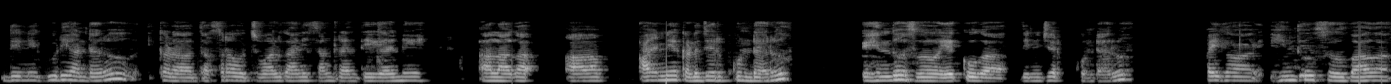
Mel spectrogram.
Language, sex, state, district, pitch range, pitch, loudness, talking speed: Telugu, male, Andhra Pradesh, Krishna, 165-190 Hz, 180 Hz, -26 LUFS, 85 wpm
